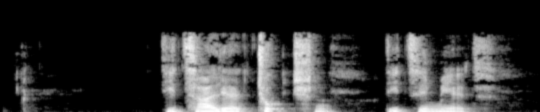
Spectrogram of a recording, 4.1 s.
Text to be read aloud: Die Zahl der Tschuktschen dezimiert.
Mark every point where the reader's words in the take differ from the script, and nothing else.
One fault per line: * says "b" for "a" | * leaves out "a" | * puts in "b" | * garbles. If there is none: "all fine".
all fine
